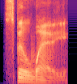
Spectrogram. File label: "spillway", British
